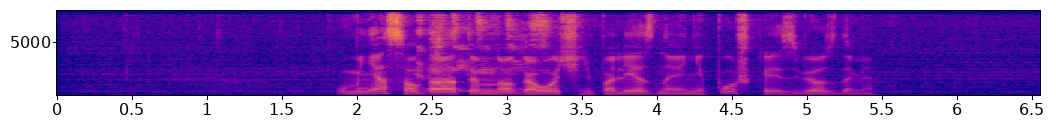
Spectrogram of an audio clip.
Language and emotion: Russian, neutral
